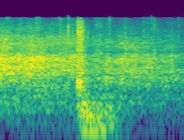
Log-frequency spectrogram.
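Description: A door slams shut.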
